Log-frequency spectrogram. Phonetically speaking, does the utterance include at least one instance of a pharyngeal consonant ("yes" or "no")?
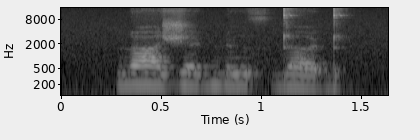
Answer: no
